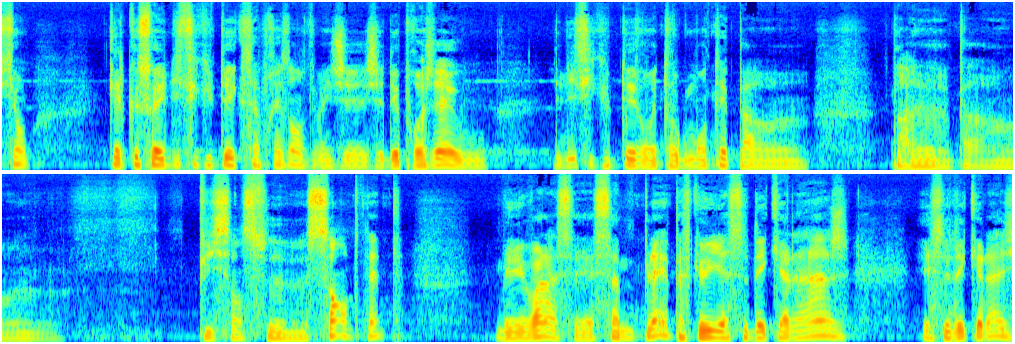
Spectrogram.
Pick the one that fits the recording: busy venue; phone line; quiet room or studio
busy venue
